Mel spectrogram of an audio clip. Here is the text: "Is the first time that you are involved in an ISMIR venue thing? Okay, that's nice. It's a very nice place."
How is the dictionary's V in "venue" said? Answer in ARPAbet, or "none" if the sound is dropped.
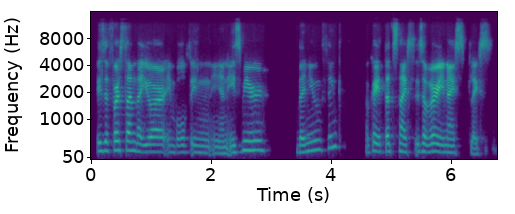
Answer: B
